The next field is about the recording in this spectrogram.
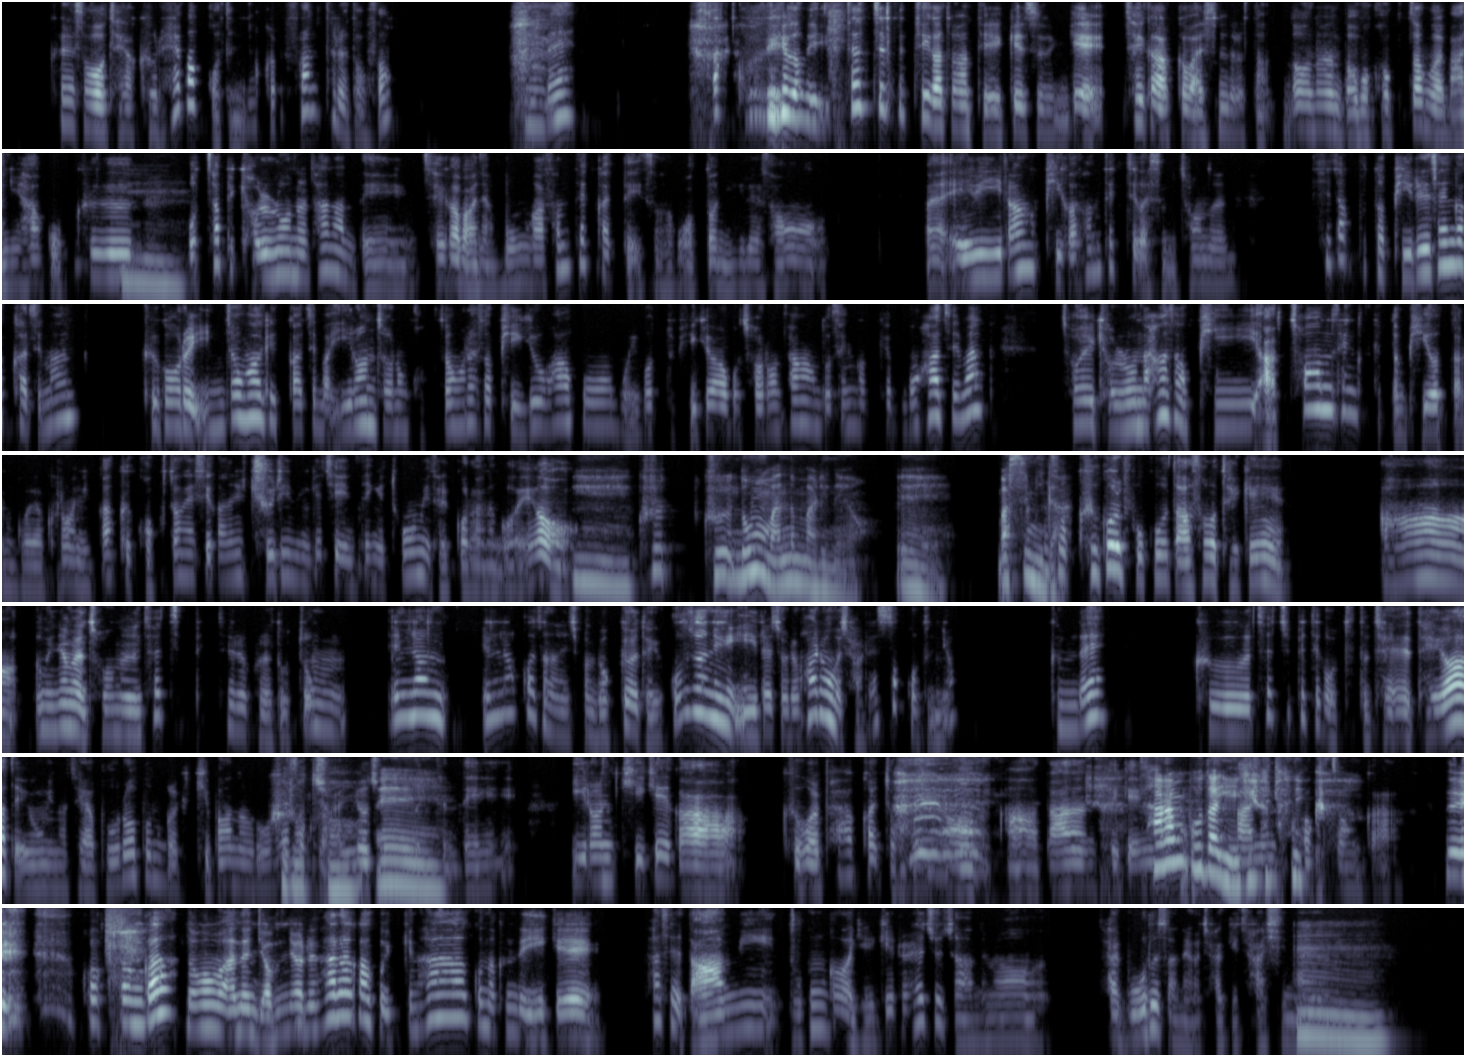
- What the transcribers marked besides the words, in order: put-on voice: "prompt"; in English: "prompt"; laugh; laughing while speaking: "거기서"; other background noise; laugh; laughing while speaking: "예리하다니까요"; laughing while speaking: "네"; other noise
- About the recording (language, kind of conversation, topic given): Korean, advice, 복잡한 일을 앞두고 불안감과 자기의심을 어떻게 줄일 수 있을까요?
